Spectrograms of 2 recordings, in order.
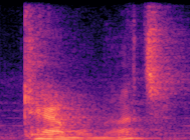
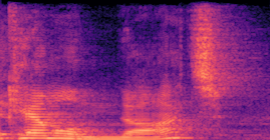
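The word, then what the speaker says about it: Kam'lanaut: yeah camel nut literally people were asking how to pronounce this man's name and it's literally camel nut you can say camel nut just so that you uh don't make people giggle but I think it's literally camel net you play through suful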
